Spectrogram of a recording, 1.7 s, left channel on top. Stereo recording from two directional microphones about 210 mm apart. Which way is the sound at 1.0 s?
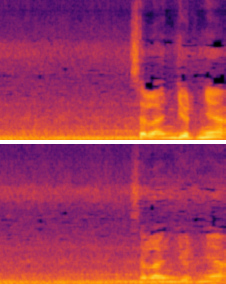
50° left (ahead or behind).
